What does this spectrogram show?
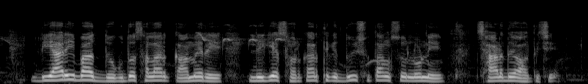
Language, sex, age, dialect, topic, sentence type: Bengali, male, 18-24, Western, agriculture, statement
